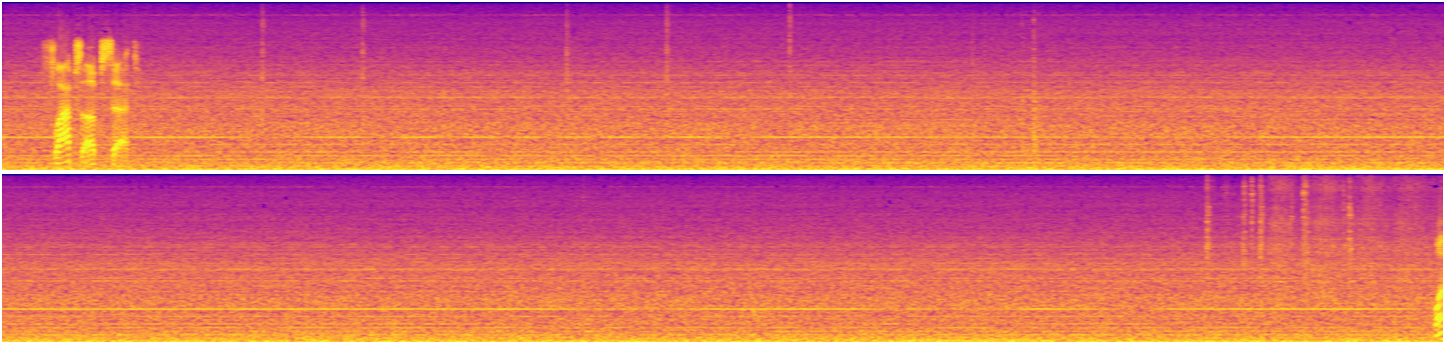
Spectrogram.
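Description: Jet engines drone steadily with a low rumble of air past the cockpit.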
